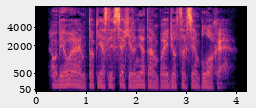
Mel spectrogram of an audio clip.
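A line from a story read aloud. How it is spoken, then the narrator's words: Hissed. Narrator (Russian): прошипела Генри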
